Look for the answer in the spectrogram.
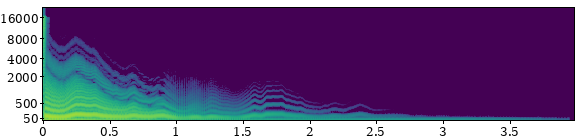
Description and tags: Tonic Weired Electronic Low Fequency Effect
This is a weird electronic low frequency sample. It was created using the electronic VST instrument Micro Tonic from Sonic Charge. Ideal for constructing electronic drumloops...
drum, electronic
